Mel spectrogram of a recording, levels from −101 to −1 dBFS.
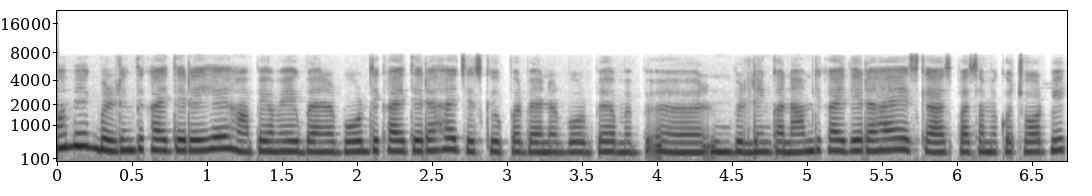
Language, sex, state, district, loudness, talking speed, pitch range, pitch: Hindi, female, Uttarakhand, Tehri Garhwal, -28 LUFS, 345 wpm, 235-265 Hz, 245 Hz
